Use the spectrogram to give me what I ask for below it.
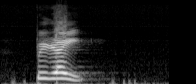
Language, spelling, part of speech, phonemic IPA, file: Tamil, பிழை, verb / noun, /pɪɻɐɪ̯/, Ta-பிழை.ogg
- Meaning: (verb) 1. to do wrong 2. to fail 3. to escape 4. to live 5. to get on in life, subsist, survive 6. to be emancipated from all sins, to obtain salvation 7. to die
